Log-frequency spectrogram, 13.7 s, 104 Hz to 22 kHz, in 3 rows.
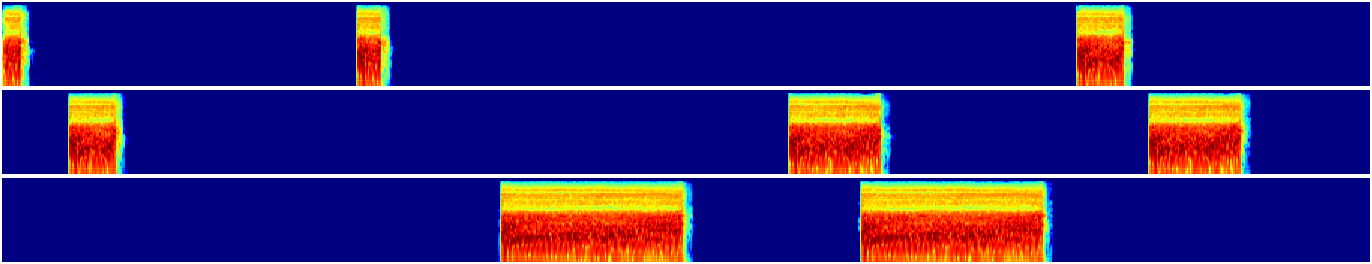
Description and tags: This is meant to be radio. And no, the channels aren’t real. I made the sounds between skips too.
90s, noise, radio, static, TV, vintage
